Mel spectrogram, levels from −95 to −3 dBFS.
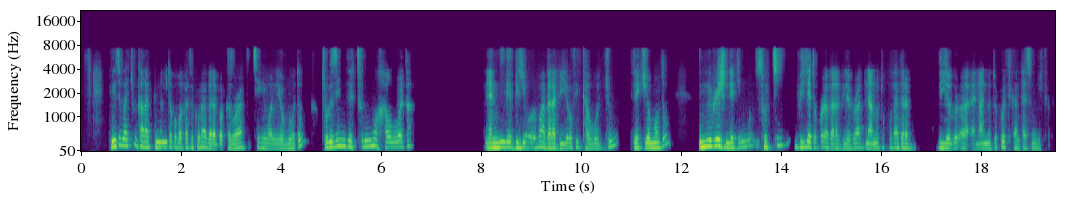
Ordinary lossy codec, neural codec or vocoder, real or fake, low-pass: AAC, 32 kbps; codec, 16 kHz, 0.5 kbps, X-Codec, HuBERT features, trained on balanced general audio; fake; 7.2 kHz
